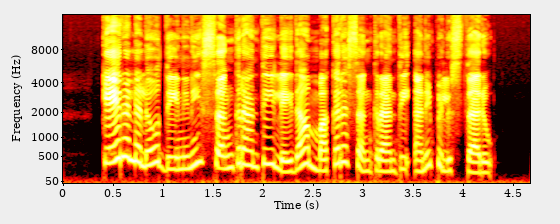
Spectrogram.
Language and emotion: Telugu, neutral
